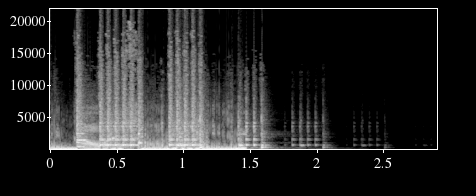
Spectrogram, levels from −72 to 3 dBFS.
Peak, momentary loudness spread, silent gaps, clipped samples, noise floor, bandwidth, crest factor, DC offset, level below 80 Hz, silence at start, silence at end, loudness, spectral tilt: 0 dBFS; 9 LU; none; 7%; -55 dBFS; over 20 kHz; 8 dB; under 0.1%; -12 dBFS; 0 s; 1 s; -6 LUFS; -4.5 dB/octave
